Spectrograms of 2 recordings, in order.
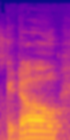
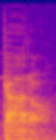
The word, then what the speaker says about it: Godot: you've seen my earlier review, I used to pronounce Godot, but I've recently been told that the author himself pronounced it Godot.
